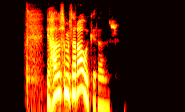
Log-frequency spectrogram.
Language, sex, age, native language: Icelandic, female, 50-59, Icelandic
